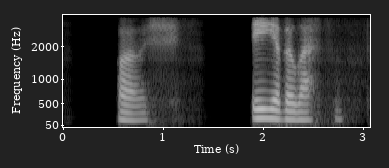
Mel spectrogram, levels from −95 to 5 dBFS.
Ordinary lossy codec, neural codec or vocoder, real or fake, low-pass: none; codec, 16 kHz, 0.2 kbps, FocalCodec; fake; 3.6 kHz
